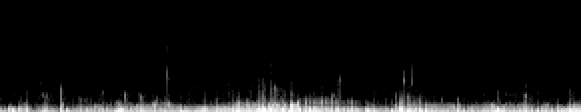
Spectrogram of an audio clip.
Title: Stomach Growl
